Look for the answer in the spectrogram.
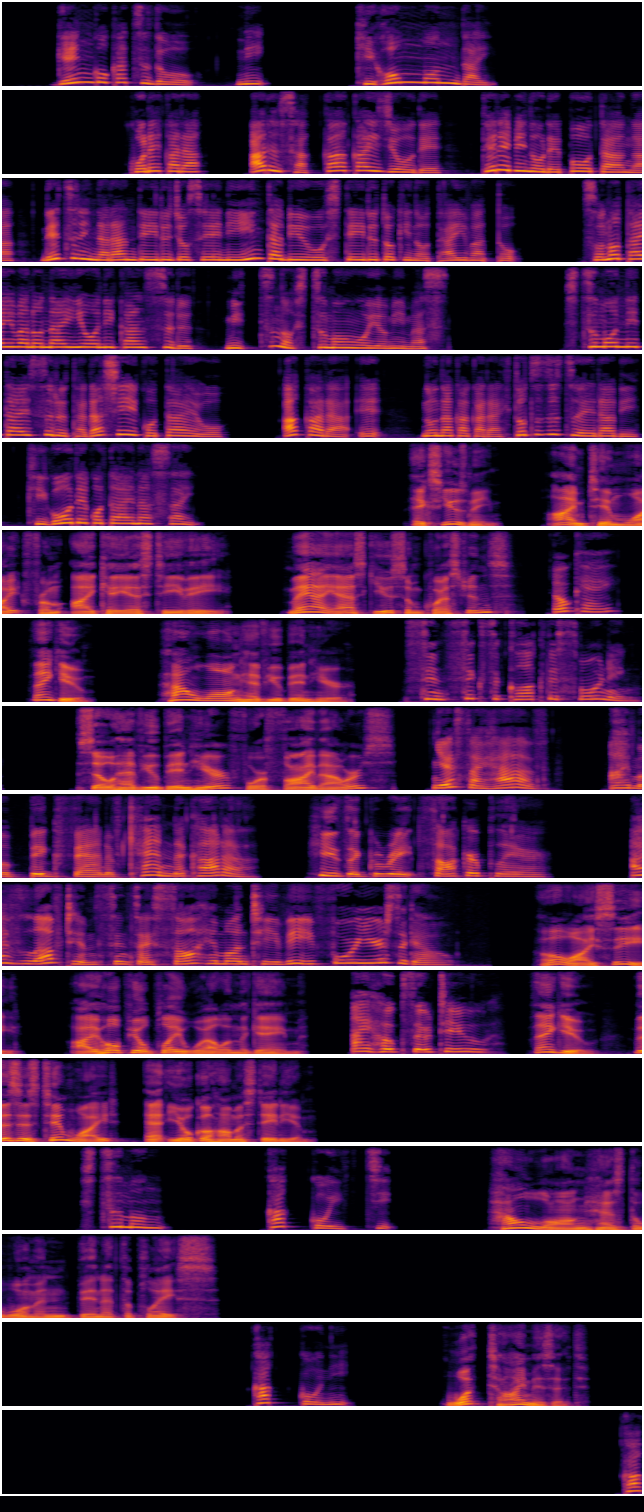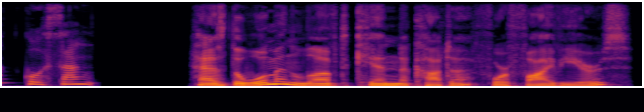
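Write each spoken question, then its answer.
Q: How long has the woman been at the place?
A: For five hours.

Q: What time is it?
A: It's eleven o'clock.

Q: Has the woman loved Ken Nakata for 5 years?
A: No, she hasn't. (For four years.)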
